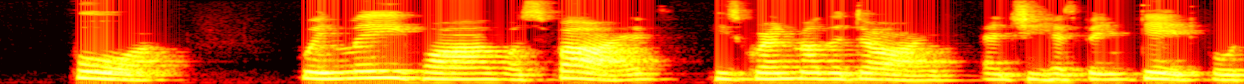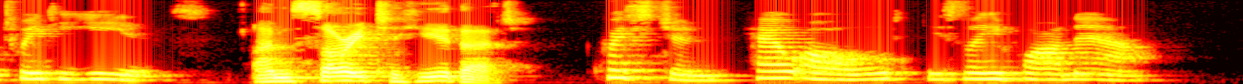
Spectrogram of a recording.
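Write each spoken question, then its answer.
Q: how old is Li Hua now?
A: 25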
